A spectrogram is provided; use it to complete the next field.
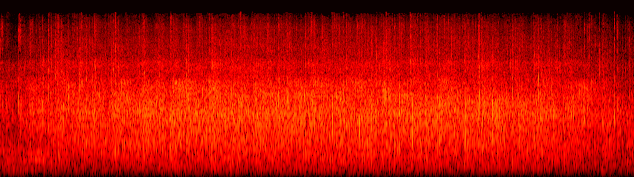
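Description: An audience claps steadily for about eight seconds, a dense, even wash of many hands at a constant loud level with no voices, fading only slightly at the end.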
